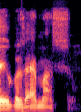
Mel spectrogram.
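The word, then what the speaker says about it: おはようございます: Ohayo gozaimasu. Okay, ohayo gozaimasu. Okay. Oh yeah, ohayo gozaimasu. Ohayo gozaimasu. Okay, okay. I don't try my best. Ohayo gozaimasu.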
